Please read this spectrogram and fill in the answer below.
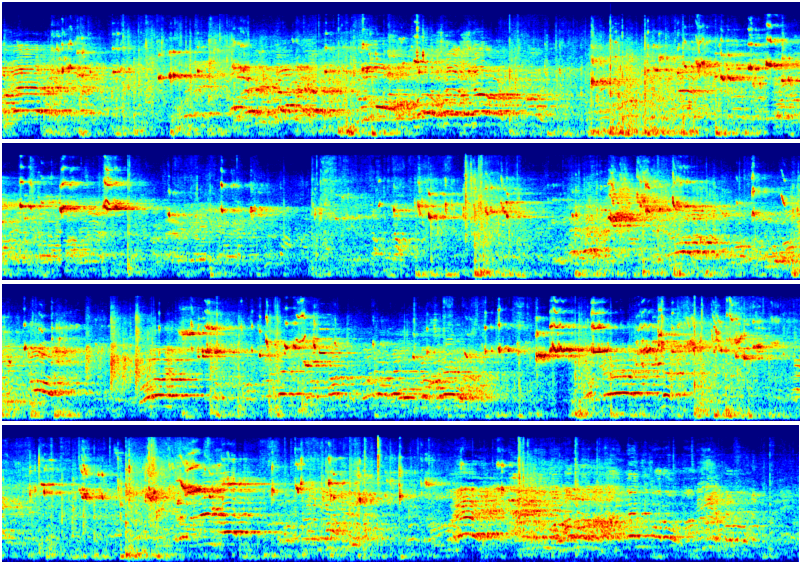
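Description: Floorball play in a reverberant sports hall: voices of players and spectators calling out, with frequent sharp clacks of sticks and the plastic ball on the floor and boards.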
